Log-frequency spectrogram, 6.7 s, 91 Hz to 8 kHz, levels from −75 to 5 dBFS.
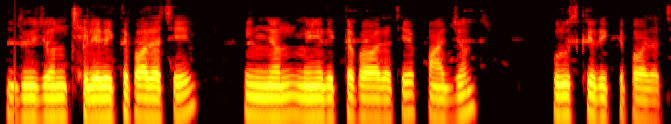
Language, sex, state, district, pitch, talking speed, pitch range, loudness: Bengali, male, West Bengal, Purulia, 120 Hz, 135 wpm, 120-130 Hz, -17 LUFS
